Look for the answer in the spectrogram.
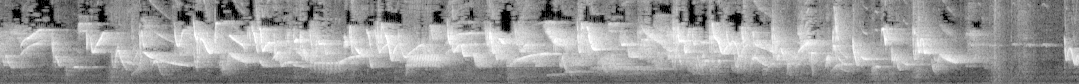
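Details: Grey singing finch and canary hybrid singing a dense, continuous warbling song of rapid high twitters, trills and sweeping notes for about ten seconds, fading out near the end.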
